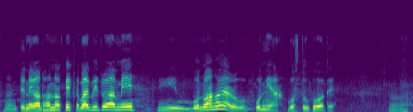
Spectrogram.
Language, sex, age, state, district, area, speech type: Assamese, female, 30-45, Assam, Tinsukia, urban, spontaneous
